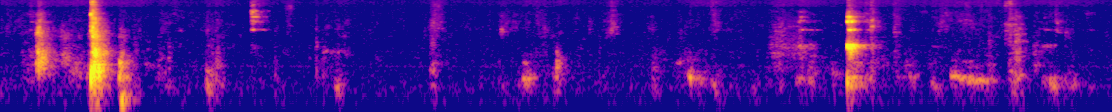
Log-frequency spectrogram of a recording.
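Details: Five-week-old Cavalier King Charles Spaniel puppies in Daisy's puppy pen make scattered short squeaks, grunts and snuffles. One sharper, higher yelp stands out late on, with quiet stretches between the sounds.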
